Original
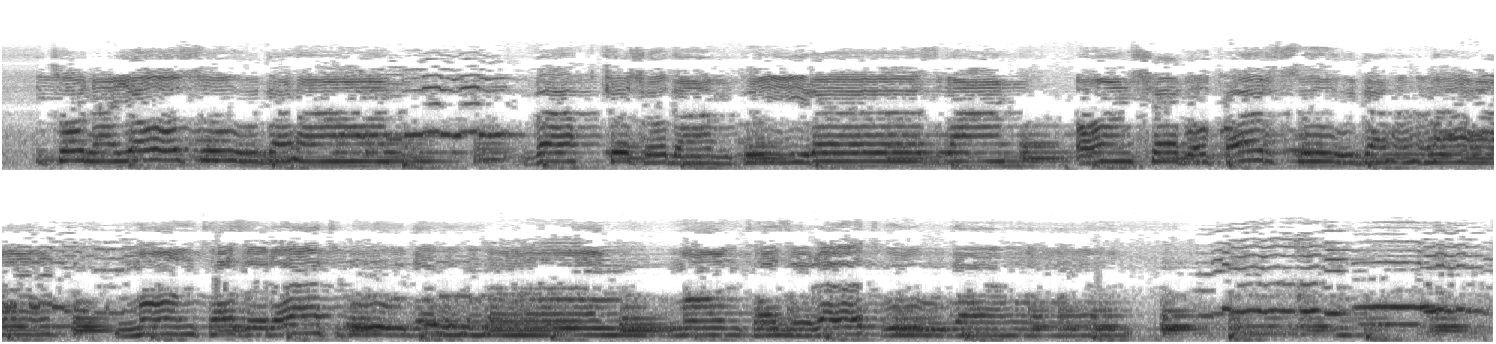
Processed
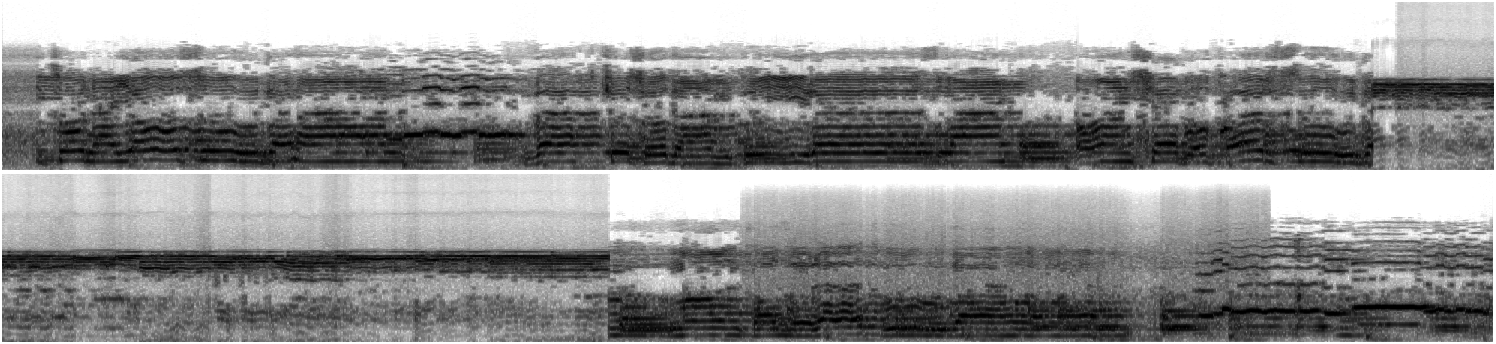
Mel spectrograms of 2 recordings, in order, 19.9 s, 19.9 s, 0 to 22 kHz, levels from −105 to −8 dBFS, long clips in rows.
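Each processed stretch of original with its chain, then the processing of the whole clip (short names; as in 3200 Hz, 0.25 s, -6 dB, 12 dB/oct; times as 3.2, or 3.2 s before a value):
9.13–13.99 inverted band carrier 3100 Hz + lo-fi delay 0.163 s, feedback 35%, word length 9-bit, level -9 dB
14.87–18.4 CVSD 64 kbps + high shelf 4600 Hz -10 dB
whole clip: three-band isolator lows -16 dB, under 500 Hz, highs -20 dB, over 4400 Hz; compressor, threshold -32 dBFS; maximiser +33 dB; gain -1 dB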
